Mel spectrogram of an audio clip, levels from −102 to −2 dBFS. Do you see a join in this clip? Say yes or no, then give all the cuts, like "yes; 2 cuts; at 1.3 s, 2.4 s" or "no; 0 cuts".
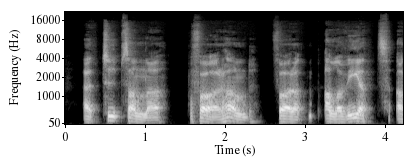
no; 0 cuts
